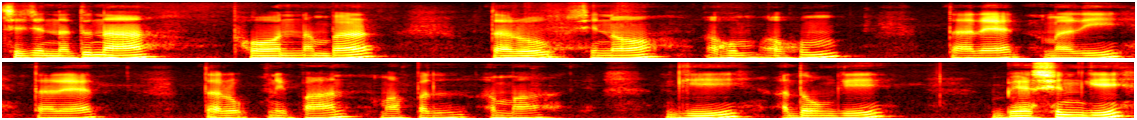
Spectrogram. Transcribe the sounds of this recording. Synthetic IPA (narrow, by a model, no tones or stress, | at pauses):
sid͡ʒinːɐduna | pʰonːɐmbɐɾ | tɐɾuk̚sinɔ | ɐɦumɐɦum | tɐɾet̚mɐɾitaɾet̚ | tɐɾuk̚nipanmapɐlɐma | ɡiɐdɔŋɡi | besinɡi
